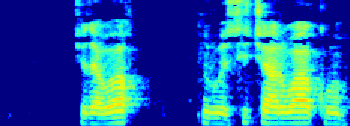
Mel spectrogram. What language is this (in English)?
Pashto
